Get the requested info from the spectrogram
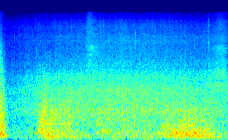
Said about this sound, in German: Als ich dieser Tage mit dem Auto fuhr, unterwegs durch eines dieser gefühlt tausendsten Gewitter dieses nassen Sommers, mit Krach, Donner und Wutregen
